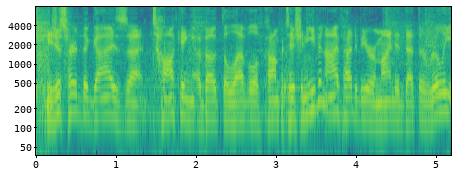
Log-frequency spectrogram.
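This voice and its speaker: Noticeable background noise sits under a man talking at a very fast pace. His medium-pitched voice keeps a fairly even intonation. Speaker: sports reporter. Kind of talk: live TV field report.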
